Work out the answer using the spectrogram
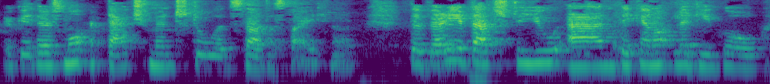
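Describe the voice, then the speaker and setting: A woman does a conversational tarot reading directly to the viewer, often repeating phrases and checking in with short tag questions. Her mid-range voice moves fairly quickly, and the rough recording has slight background noise.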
